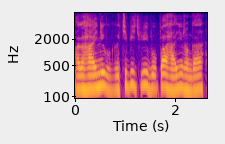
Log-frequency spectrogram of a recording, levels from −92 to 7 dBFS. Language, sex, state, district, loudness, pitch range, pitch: Wancho, male, Arunachal Pradesh, Longding, -14 LUFS, 150-170 Hz, 155 Hz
